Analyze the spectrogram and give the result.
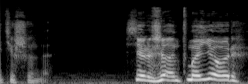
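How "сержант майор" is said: whining, raised and slow; whimpering. A narrator's reading. Punched lieutenant whimpers at the sergeant-major, whining. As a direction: whimper it through a bloodied nose. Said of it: "захныкал Паката".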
